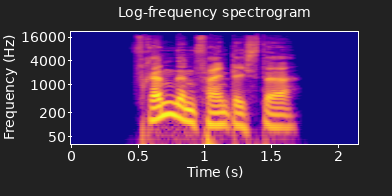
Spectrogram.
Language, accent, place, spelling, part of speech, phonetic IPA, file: German, Germany, Berlin, fremdenfeindlichster, adjective, [ˈfʁɛmdn̩ˌfaɪ̯ntlɪçstɐ], De-fremdenfeindlichster.ogg
- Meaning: inflection of fremdenfeindlich: 1. strong/mixed nominative masculine singular superlative degree 2. strong genitive/dative feminine singular superlative degree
